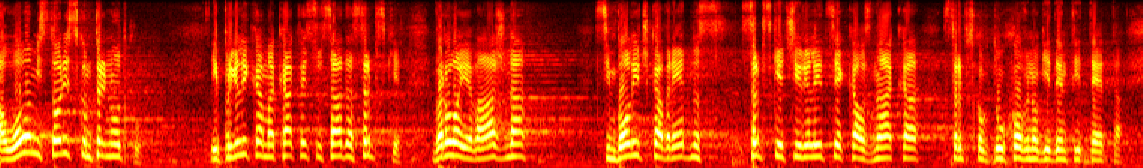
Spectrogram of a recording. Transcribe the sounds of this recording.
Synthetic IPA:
auo̞ʋo̞mist̪o̞ɾisko̞mt̪ɾe̞nuːt̪ku | ipɾiːlikamakakʋe̞susad̪asr̩pske̞ʋr̩lˠo̞je̞ʋaːʒna | simbo̞lit͡ʃkaʋɾe̞ːd̪no̞st̪ | sr̩pske̞t͡ɕiɾelit̪se̞kaoznaːkasr̩psko̞ɡd̪uxo̞ʋno̞ɡid̪e̞nt̪it̪eːt̪a

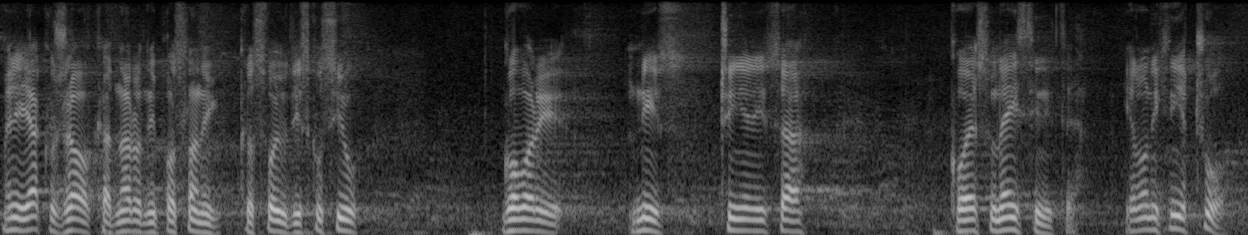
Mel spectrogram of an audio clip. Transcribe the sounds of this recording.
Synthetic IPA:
menijejaːko̞ʒaokʰad̪naːɾo̞d̪nipo̞slˠanikːɾozsʋo̞jud̪iskusiju | ɡo̞ʋo̞ɾi | niːz̥t͡ʃiɲenit̪sa | kʰo̞jesuneist̪init̪ʰḛ | jelo̞nixnije̞t͡ʂuo

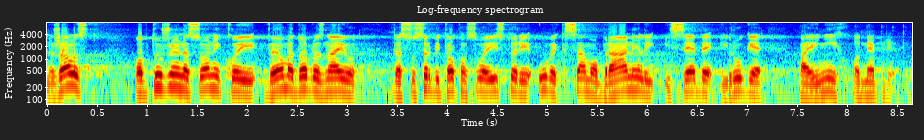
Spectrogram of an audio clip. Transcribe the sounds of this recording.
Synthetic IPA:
naʒalo̞st̪ | o̞p̚t̪uʒujunaso̞niko̞jiʋe̞o̞mad̪o̞bɾo̞znaju | d̪asusr̩bit̪o̞ko̞msʋo̞jeist̪o̞ɾije̞ʔuʋe̞ːksamo̞bɾaːniliise̞be̞ʔid̪ɾuɡe̞ | paeɲiːxo̞d̪ne̞pɾijat̪e

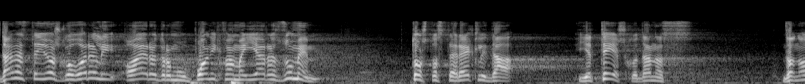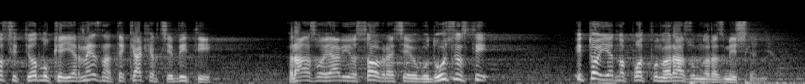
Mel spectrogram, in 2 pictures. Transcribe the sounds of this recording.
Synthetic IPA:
d̪anast̪e̞jo̞ʃɡo̞ʋo̞ɾiliʔo̞aeɾo̞d̪ɾo̞muːpo̞nikʋamaijaːɾazumem | t̪o̞ːʃt̪o̞st̪eɾe̞klid̪a | je̞t̪e̞ːʃko̞d̪anas | d̪ono̞sit̪io̞d̪luke̞je̞ɾne̞znaːt̪e̞kakaʋt͡ɕebit̪i | ɾaːzʋo̞jaːʋiosaobɾat͡ɕajubud̪uːt͡ɕno̞st̪i | it̪ojeje̞d̪no̞po̞t̪̚puno̞ɾazumno̞ɾazmiʃʎa̰ɲe̞

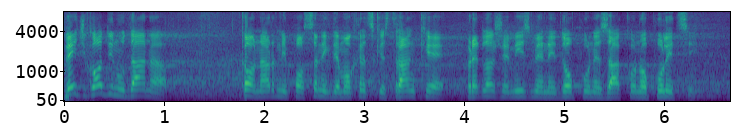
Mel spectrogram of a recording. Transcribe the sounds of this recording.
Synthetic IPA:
ʋe̞t͡ɕɡo̞d̪inud̪aːna | kao̞naːɾo̞d̪nipo̞slˠanikd̪e̞mokɾat̪ske̞st̪ɾaŋke̞ | pɾed̪lˠaʒemizmjeneid̪o̞pune̞zaːko̞naopuliːt̪sii

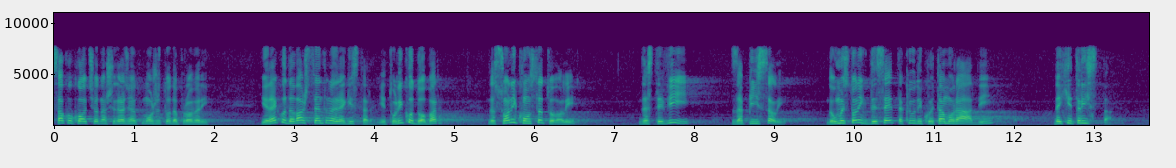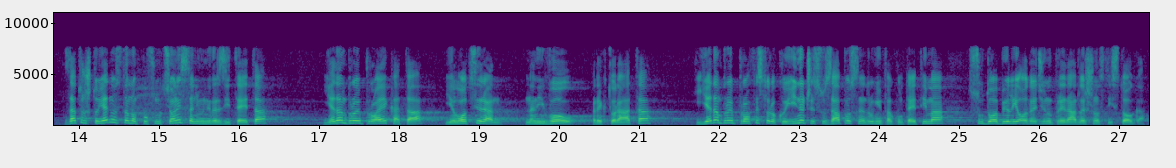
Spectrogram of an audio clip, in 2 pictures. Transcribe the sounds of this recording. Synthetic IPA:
sʋakokot͡ɕed̪naʃeɣɡɾad͡ʑanamo̞ʒet̪o̞d̪apɾo̞ʋe̞ɾḭ | jeɾːekod̪aʋaʃt̪ent̪ɾalniɾeɡist̪a̰ɾje̞t̪o̞liko̞d̪o̞baɾ | d̪asuo̞niko̞nst̪at̪o̞ʋali | d̪ast̪e̞ʋiː | zapiːsali | d̪aume̞st̪oonixd̪e̞seːt̪akʎuːd̪iko̞jet̪amo̞ɾaːd̪i | d̪ajixje̞t̪ɾist̪a̰ | zat̪o̞ʃt̪o̞jed̪nost̪avno̞po̞fuŋkt̪sio̞nisaɲuːniʋe̞ɾzit̪eːt̪a | jed̪anbɾo̞ːjpɾo̞je̞kat̪aje̞lˠo̞t̪siɾanːaniʋo̞uɾe̞kt̪o̞ɾaːt̪a | ijed̪anbɾo̞ːjpɾo̞fe̞so̞ɾako̞jiinat͡ʃe̞suzaposlenid̪ɾuɡimfakulˠt̪eːt̪ima | sud̪o̞bilio̞d̪ɾe̞d͡ʑe̞nupɾenaːd̪le̞ʒnost̪ist̪o̞ɡa

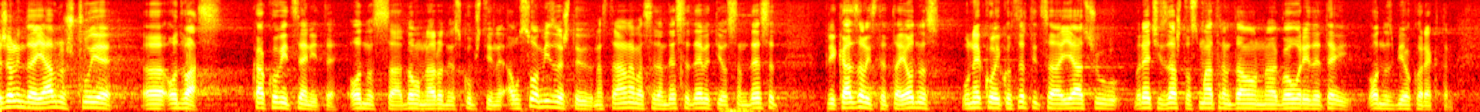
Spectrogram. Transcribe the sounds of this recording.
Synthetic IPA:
ʒe̞limd̪ajaːʋno̞st̪t͡ʃuje̞ʔo̞d̪ʋaːs | kako̞ʋiːt̪se̞ːnit̪e̞̰o̞d̪nosːad̪o̞mo̞mnaːɾo̞d̪neskupʃt̪ine̞ʔausʋo̞mizʋe̞ʃt̪ajunast̪ɾaːnamase̞d̪amd̪e̞se̞t̪d̪e̞ʋe̞t̪io̞samd̪e̞set̪ | pɾikaːzalist̪e̞t̪aːjo̞d̪nos | une̞ko̞liko̞t̪sr̩t̪it̪saijaːt͡ɕuɾe̞t͡ɕizaʃt̪o̞smaːt̪ɾamd̪aoːnɡo̞ʋo̞ɾid̪ajet̪ajo̞d̪nosbiːo̞ko̞ɾekt̪an

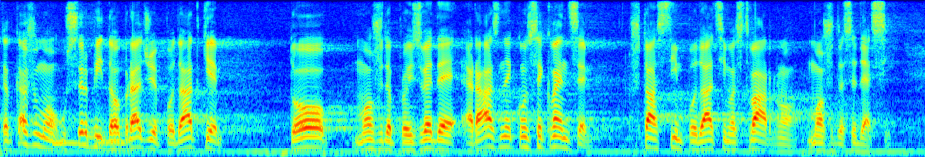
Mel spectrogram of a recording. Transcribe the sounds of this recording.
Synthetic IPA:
kad̪̚kaːʒemo̞usr̩biid̪aobɾad͡ʑuje̞po̞d̪aːt̪ke̞ | t̪o̞ːmo̞ʒed̪apɾo̞izʋe̞d̪e̞ɾaːzne̞ko̞nse̞kʋe̞nt̪se | ʃt̪ast̪iːmpo̞d̪aːt̪simast̪ʋaːɾno̞̰mo̞ʒed̪ase̞d̪esi̥

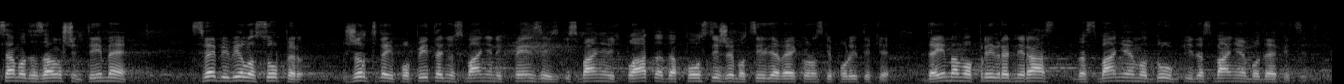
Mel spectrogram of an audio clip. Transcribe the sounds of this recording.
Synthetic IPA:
samo̞d̪azaʋr̩ʃimt̪iːme̞ | sʋe̞bibiːlˠo̞supe̞ɾ | ʒr̩t̪ʋe̞ipo̞piːt̪aɲusmaɲe̞nixpe̞nziismaɲenixplˠaːt̪ad̪apo̞st̪iʒe̞mo̞t̪siːʎe̞ʋeeko̞no̞mske̞po̞lit̪ike̞ | d̪aimamo̞pɾiːʋɾe̞d̪niɾaːst̪d̪asmaɲuje̞mo̞d̪uːɡid̪asmaɲuje̞mo̞d̪e̞fit̪sit̪

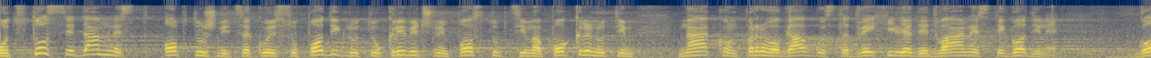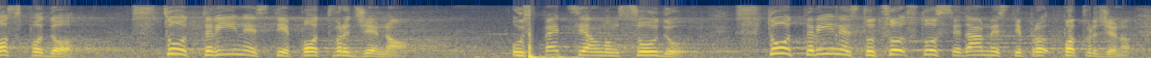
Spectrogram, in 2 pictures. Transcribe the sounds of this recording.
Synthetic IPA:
o̞d̪st̪o̞ːse̞d̪amneːst̪o̞pt̪uʒnit̪sako̞jesupo̞d̪iɡnut̪eukɾiʋit͡ʃnimpo̞st̪upt̪simapo̞kɾe̞nut̪im | naːko̞npr̩ʋo̞ɡaʋɡust̪ad̪ʋeːxiʎad̪ed̪ʋaːneːst̪e̞ɡo̞d̪ine̞̰ | ɡo̞spo̞d̪o | st̪oːt̪ɾiːneːst̪je̞po̞t̪ʋr̩d͡ʑe̞no̞̰ | uspe̞t̪sialˠno̞msuːd̪u | st̪oːt̪ɾiːneːst̪od̪sost̪oːse̞d̪amnest̪jeppo̞t̪ʋr̩d͡ʑe̞no̞̰

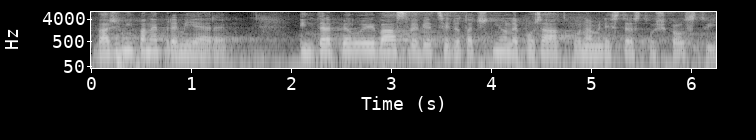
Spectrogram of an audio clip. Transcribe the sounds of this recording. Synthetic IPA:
vaːʒɛniːpanɛpɾɛmɪjɛːɾɛ | ʔɪnt̪ɛɾpɛlujɪvaːsvɛvjɛt͡sɪdo̞t̪at͡ʃɲiːɦo̞nɛpo̞r̝aːt̪kunamɪnɪst̪ɛɾst̪vuʃko̞lst̪viː

